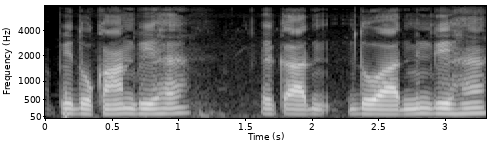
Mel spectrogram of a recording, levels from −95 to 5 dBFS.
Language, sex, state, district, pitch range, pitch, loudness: Hindi, male, Jharkhand, Garhwa, 125-135 Hz, 130 Hz, -16 LUFS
